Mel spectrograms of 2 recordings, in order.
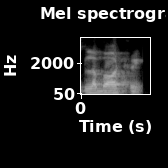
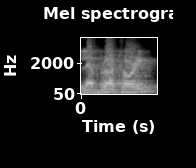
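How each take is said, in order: First: Laboratory said as "luh-BAW-tree"; second pronunciation. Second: Laboratory as "LEB-ra-tori", higher and rising; first pronunciation. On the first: Teacher recapping the second option, carefully modelled. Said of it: "second हमारे पास है". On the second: Teacher recapping the first option, carefully modelled. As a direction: say laboratory with a full "tori", lifted. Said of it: "The first is". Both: Shown as a demonstration.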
